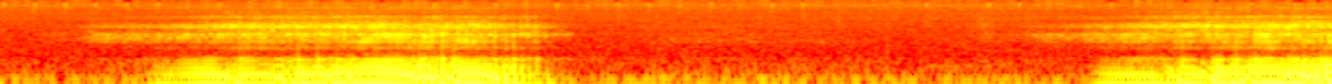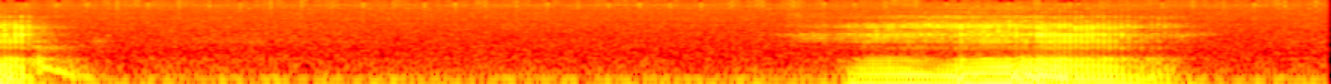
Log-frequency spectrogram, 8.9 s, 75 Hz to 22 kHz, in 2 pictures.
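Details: Loud, rattling, low-pitched snores on each breath in, about 20 a minute, with quiet pauses between; snoring during sleep.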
